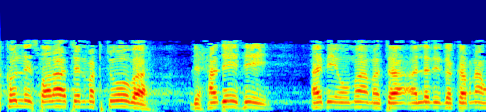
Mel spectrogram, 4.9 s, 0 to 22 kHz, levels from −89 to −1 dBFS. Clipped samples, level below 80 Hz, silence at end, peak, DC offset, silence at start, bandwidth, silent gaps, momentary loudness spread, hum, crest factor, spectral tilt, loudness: under 0.1%; -54 dBFS; 0 s; 0 dBFS; under 0.1%; 0 s; 5.2 kHz; none; 6 LU; none; 16 dB; -9.5 dB/octave; -17 LUFS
